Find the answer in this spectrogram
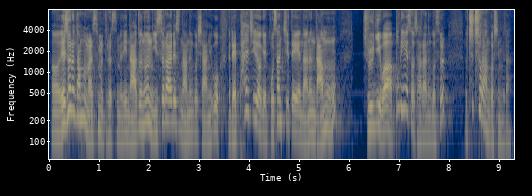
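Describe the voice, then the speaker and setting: Animated male pastor preaching. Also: medium pitch, fast. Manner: earnest preaching with rising emphasis and frequent "어" fillers. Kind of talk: sermon.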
